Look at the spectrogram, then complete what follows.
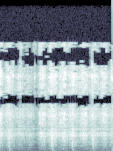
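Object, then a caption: Wrapped package with small metal rings inside. A wrapped gift package with metal jump rings inside is shaken, producing a steady, bright rattling of small metal pieces in rhythmic pulses. The sound is dominated by high, crisp jingling with almost no low end.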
